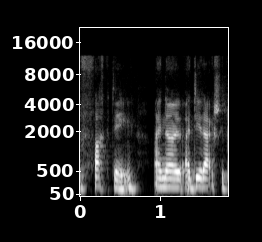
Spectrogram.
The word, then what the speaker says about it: Phakding: What that means is first you arrive in Lukla and you'll see you actually go downhill to a place called Phakding. I know I did actually pronounce that right.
